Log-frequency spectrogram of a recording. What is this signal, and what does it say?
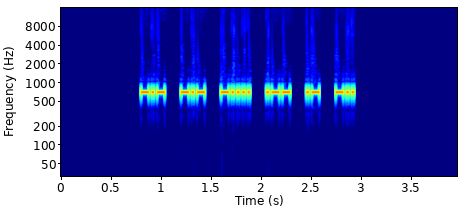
Morse code, heard as a keyed tone, about 46 wpm, spaced as for 33 wpm, 700 Hz. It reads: KK6WAD
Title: USA Call Signs - 6 Characters - 2x Character Spacing - 45wpm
